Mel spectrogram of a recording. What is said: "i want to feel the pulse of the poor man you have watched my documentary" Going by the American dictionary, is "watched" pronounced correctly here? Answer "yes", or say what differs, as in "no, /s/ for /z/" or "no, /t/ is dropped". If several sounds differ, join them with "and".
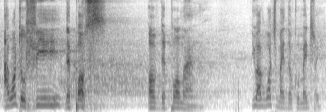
yes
